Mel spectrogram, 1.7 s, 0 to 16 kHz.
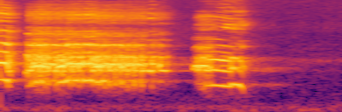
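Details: Red junglefowl crowing during decoy hunting, recorded 21 March 2020: one loud, harsh, strained phrase held under a second, then a short second note that cuts off abruptly, with silence after.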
